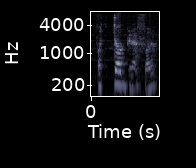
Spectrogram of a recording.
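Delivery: Photographer slowly, with TOG stressed; photographer said as fuh-TOG-ruh-fer; stress on second syllable. Shown as a demonstration. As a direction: lean on the ट of photographer. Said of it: "ट पे stress ज्यादा है".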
